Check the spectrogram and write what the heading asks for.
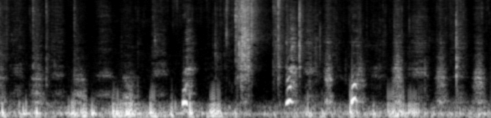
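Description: Rotting mangrove wood being pried and torn apart by hand, with repeated cracking and splintering and a sharp snap about three seconds in. A few short yelps cut through, the loudest sounds here.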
